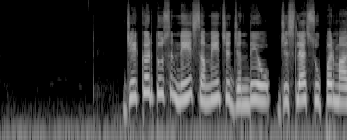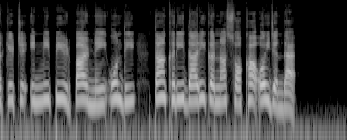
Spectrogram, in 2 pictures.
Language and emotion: Dogri, neutral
